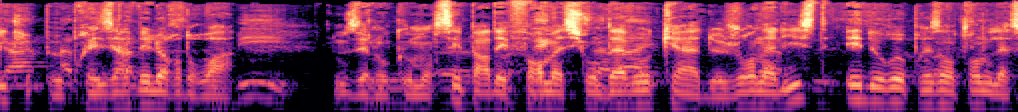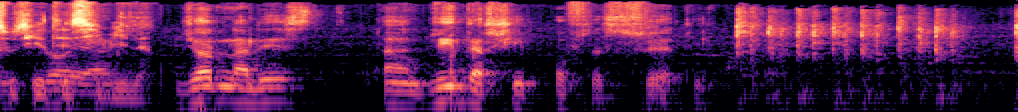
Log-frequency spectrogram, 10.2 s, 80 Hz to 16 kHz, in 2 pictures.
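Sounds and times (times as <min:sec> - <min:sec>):
speech: 0:00.0 - 0:09.2
young man typing on a computer keyboard at a desk: 0:08.8 - 0:10.1.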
